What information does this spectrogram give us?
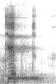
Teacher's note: क़लक़ला नहीं होगा। कित, लौटती आवाज पैदा नहीं होगी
